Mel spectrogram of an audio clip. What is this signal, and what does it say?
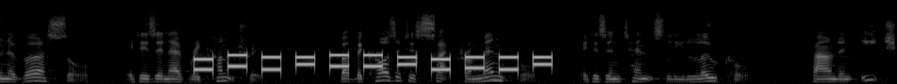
DTMF, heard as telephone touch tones, dialled by machine, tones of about 190 ms, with speech in English. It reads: 19209901520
